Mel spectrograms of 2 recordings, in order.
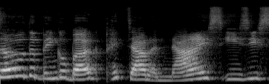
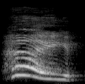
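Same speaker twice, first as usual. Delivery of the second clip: calling out; 7 dB louder than usual. Acted. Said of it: "he called out".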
